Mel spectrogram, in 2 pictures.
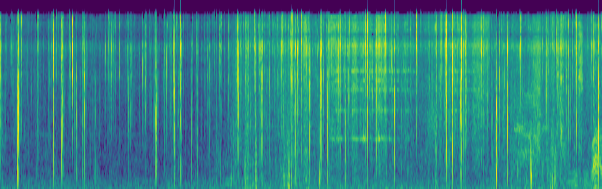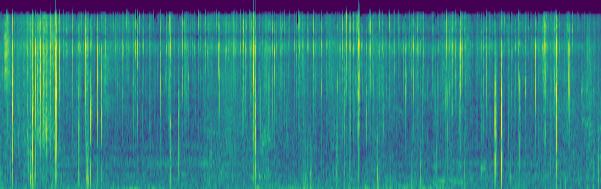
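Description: Wood campfire crackling, with frequent irregular sharp pops.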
